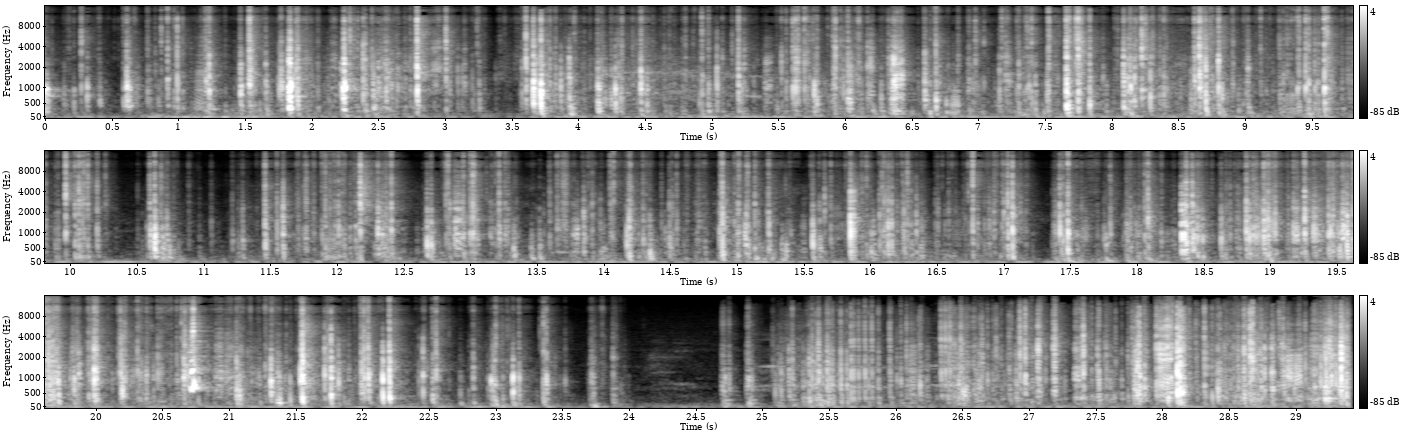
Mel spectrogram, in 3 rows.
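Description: Inflated latex modelling balloons rubbing and squeaking under the fingers as they are twisted and tucked into shape. The sound comes as many short, irregular scrapes, with a brief pause about 24 seconds in.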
